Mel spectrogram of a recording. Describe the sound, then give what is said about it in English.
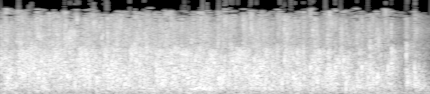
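An audience claps steadily and loudly for a speaker being introduced, a dense wash of overlapping hand claps that holds for several seconds before beginning to thin out at the end. “So, if you all give a round of applause”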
